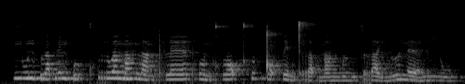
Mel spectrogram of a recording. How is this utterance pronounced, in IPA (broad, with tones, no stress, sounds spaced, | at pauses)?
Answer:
j u˥˩ n ʔ ɯ˦˥ a̯ b e˥˩ n ʔ u˦˥ ʔ kʰ r u˥˩ a̯ m a˥˩ m l a˧ ŋ pʰ l ɛː˦˥ pʰ o˨˩ n kʰ l ɔ˦˥ ʔ kʰ ɯ˥˩ k̚ d ɔ˦˥ ʔ p e˩˦ n t r a˨˩ p̚ ŋ a˧ ŋ w ɯ˩˦ ŋ k r a˨˩ j m ɯː˥˩ n ɛː˩˦ m iː˧ w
